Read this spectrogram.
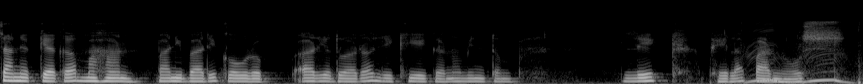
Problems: background sounds at intervals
